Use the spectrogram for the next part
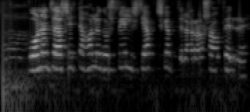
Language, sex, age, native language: Icelandic, female, 30-39, Icelandic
